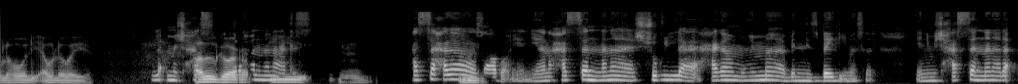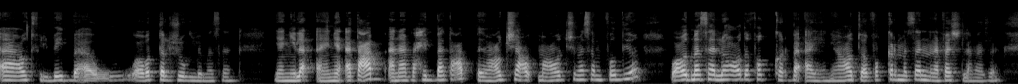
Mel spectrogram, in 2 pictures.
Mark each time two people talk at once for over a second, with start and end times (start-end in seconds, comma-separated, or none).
1.9-3.1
